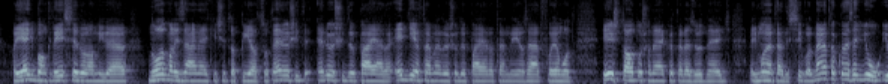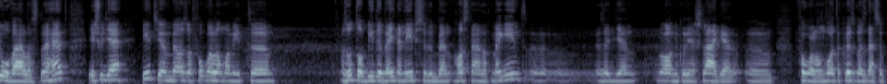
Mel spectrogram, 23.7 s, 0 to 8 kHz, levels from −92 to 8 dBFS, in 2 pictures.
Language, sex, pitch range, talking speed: Hungarian, male, 125-160 Hz, 150 wpm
